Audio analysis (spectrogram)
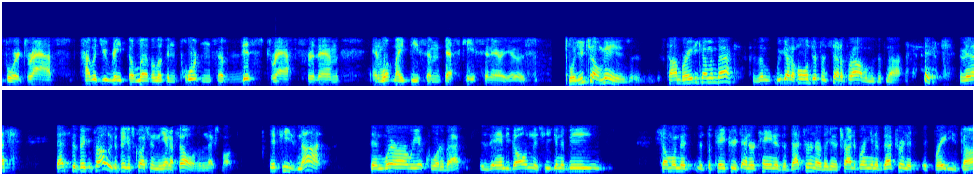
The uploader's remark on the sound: NFL Draft teleconference.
